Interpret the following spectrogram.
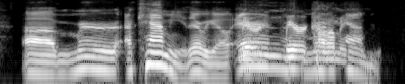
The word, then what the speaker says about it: Murakami: I can never pronounce his last name right. Murakami. There we go. Aaron Murakami. Murakami, yeah.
